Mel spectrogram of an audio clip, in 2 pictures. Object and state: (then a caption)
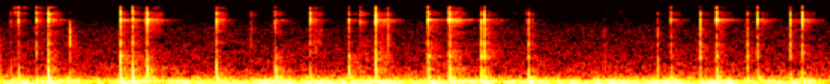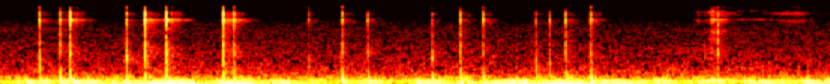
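Glass hourglass tapped and scratched with nails. Long nails tap and scratch the glass bulbs of a small, clear, hollow glass hourglass partly filled with pink sand, held sideways and then set upright. Quiet, irregular, sharp clicks and scratchy ticks with a bright glassy edge sound over a steady low hum.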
